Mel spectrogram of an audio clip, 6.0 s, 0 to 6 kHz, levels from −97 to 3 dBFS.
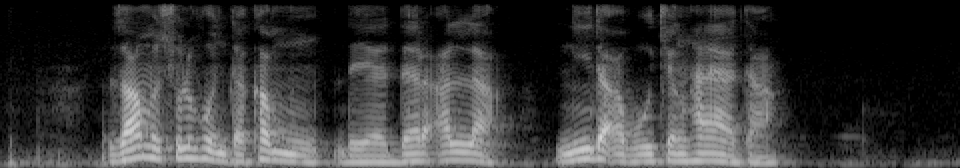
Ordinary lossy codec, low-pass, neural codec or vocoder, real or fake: none; 5.4 kHz; none; real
